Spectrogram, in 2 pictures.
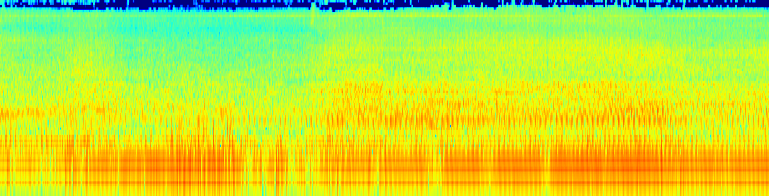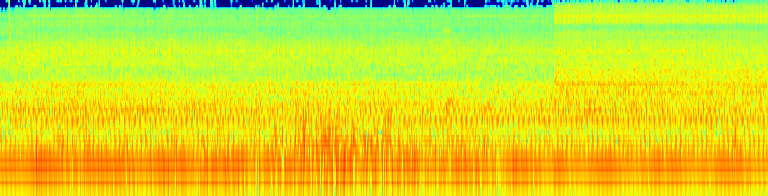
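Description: Tractor engine idling steadily with a deep, even hum. Near the end water starts gushing from a hose into a trough over the engine sound.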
